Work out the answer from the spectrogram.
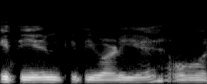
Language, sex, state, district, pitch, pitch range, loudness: Hindi, male, Uttar Pradesh, Etah, 110 Hz, 105-110 Hz, -18 LUFS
